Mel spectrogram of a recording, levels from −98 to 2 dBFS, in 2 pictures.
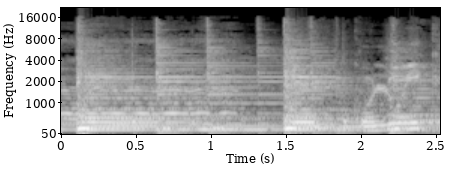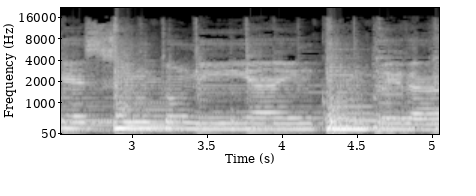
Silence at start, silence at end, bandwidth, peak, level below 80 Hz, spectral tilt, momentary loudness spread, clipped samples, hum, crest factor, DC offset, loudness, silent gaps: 0 s; 0 s; 16.5 kHz; 0 dBFS; -38 dBFS; -5.5 dB/octave; 6 LU; 0.6%; none; 8 dB; under 0.1%; -9 LUFS; none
